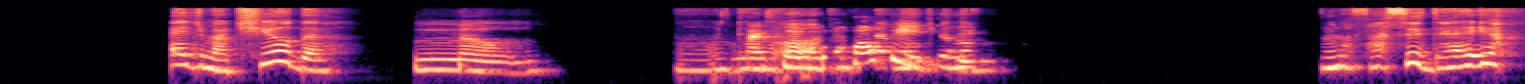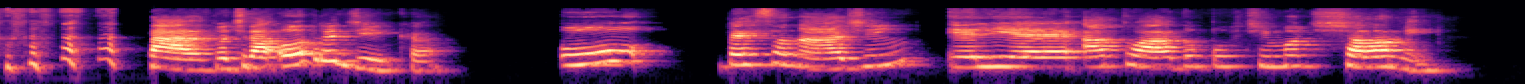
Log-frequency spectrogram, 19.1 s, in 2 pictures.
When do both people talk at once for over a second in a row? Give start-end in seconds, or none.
4.6-6.1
